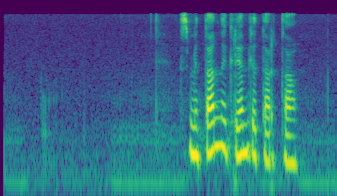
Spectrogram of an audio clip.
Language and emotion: Russian, neutral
